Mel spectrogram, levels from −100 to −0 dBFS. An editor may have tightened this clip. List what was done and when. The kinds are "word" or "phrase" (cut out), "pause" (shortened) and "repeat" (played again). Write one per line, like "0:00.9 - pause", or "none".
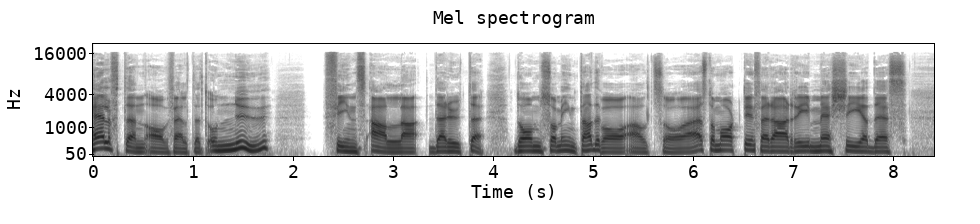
0:03.4 - word
0:05.1 - phrase
0:06.6 - word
